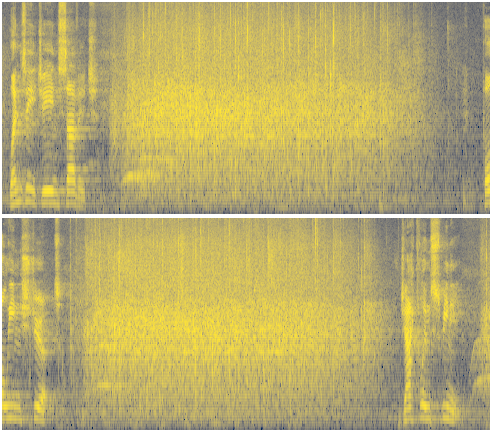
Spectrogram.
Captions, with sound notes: Lindsay Jane Savege (APPLAUSE) Pauline Stewart (APPLAUSE) Jaclyn Sweeney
